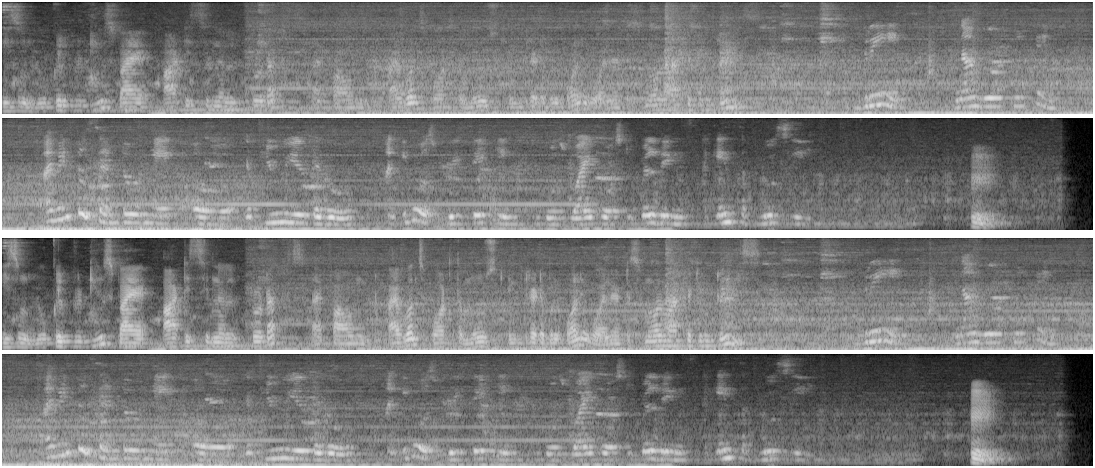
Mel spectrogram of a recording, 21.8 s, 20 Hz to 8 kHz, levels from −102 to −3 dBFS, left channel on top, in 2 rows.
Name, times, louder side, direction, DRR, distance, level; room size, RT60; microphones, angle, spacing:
voice 1, 0.0-7.6 20.6-21.0, right 4 dB, 60° right, 0.3 m, -27 dB
sound 1, 1.5-17.6, equal, 70° left, 1.5 m, -34 dB
sound 2, 2.4-20.1, left 2 dB, 90° left, 1.0 m, -36 dB
sound 3, 3.6-13.6, equal, 50° left, 1.3 m, -28 dB
voice 2, 8.2-9.0 9.5-10.6 11.3-14.4 14.7-16.1 16.4-17.7 18.1-18.7, left 2 dB, 35° left, 0.4 m, -25 dB
2.7 x 2.6 x 2.8 m
head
